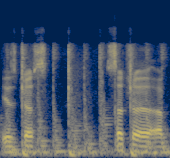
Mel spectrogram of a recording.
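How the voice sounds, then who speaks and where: Slow, gravelly low-voiced man. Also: level tone, muffled recording, music in the background.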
